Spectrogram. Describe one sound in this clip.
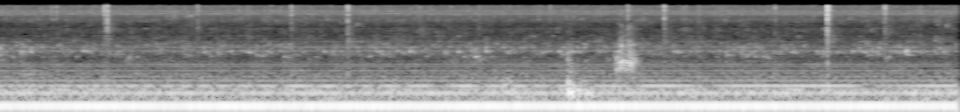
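Thin metal picks click and scrape softly inside a lock.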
